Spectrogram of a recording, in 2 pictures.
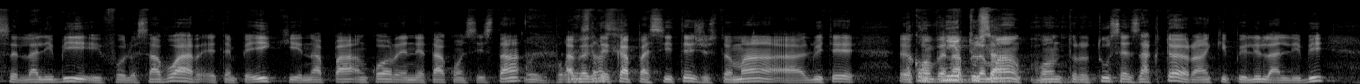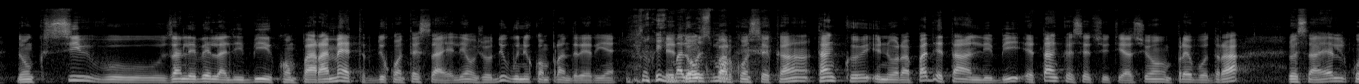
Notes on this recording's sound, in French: Un débat enregistré à l’occasion de la 7ème édition du Forum international de Dakar pour la paix et la sécurité en Afrique.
